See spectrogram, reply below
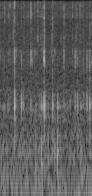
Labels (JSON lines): {"label": "ambient", "recorder": "HydroMoth"}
